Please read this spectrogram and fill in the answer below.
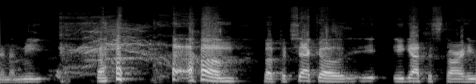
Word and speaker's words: Pacheco: like I don't trust myself Pacheco but it's Pacheco man you know so it's a cross between like a wine and a meat um but Pacheco he got the start he runs extremely hard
